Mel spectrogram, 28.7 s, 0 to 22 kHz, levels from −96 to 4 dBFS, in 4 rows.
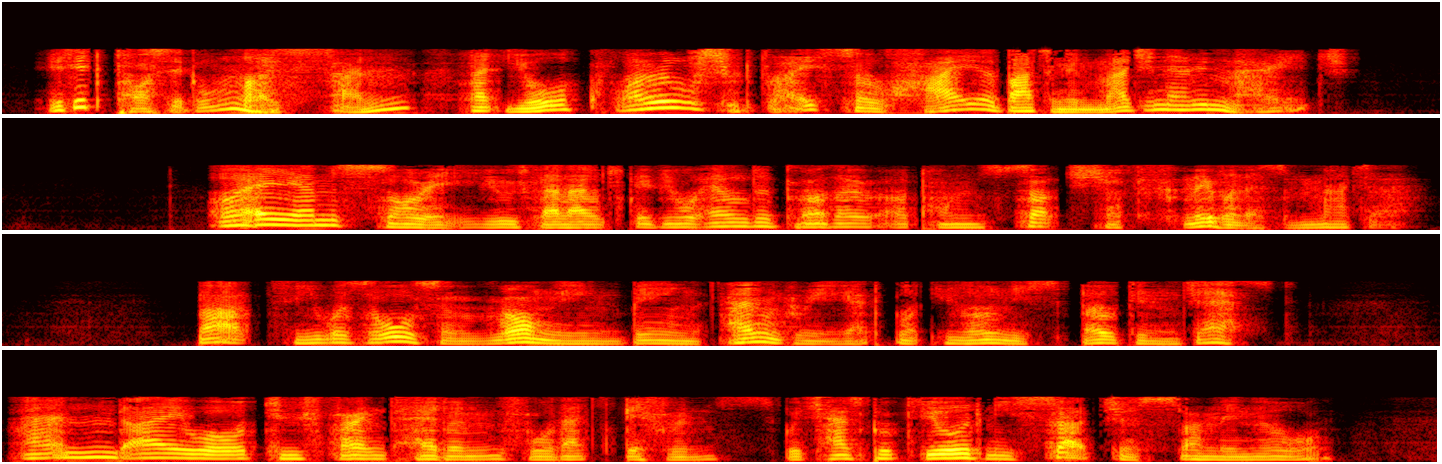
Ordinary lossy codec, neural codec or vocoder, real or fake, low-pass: AAC, 16 kbps; codec, 24 kHz, 1 kbps, SNAC; fake; 7.2 kHz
